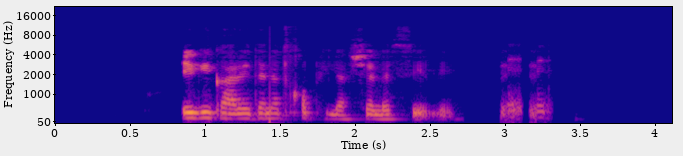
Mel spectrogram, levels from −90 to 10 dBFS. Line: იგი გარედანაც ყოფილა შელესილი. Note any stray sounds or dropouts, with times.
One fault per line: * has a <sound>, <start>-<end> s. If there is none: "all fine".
* has a laugh, 3.0-3.3 s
